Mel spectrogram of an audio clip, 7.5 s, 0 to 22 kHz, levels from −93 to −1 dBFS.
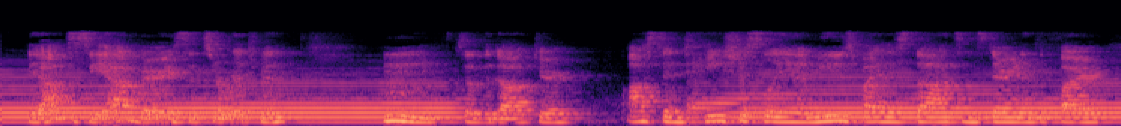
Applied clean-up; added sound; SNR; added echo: none; Brass instrument; 1 dB; reverberation time 0.6 s.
